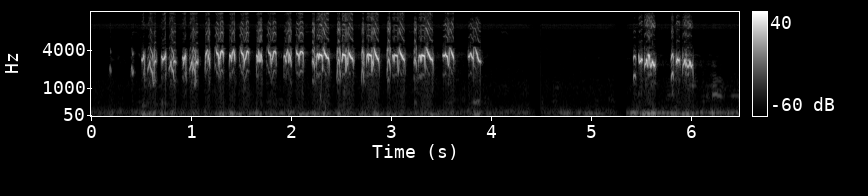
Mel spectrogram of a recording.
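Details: Sooty-headed bulbul in lively song, calling rivals and used as a lure to get other bulbuls singing: a rapid run of bright, chirpy notes about four per second for three seconds, a pause, then two short closing notes.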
